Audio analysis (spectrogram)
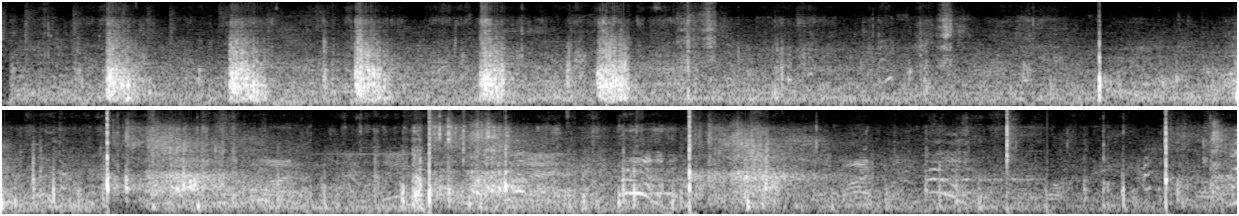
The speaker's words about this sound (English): So what this is for the bewildered is cricket nets. Okay. Oh. Okay. Someone practicing in cricket nets, just to be very clear.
